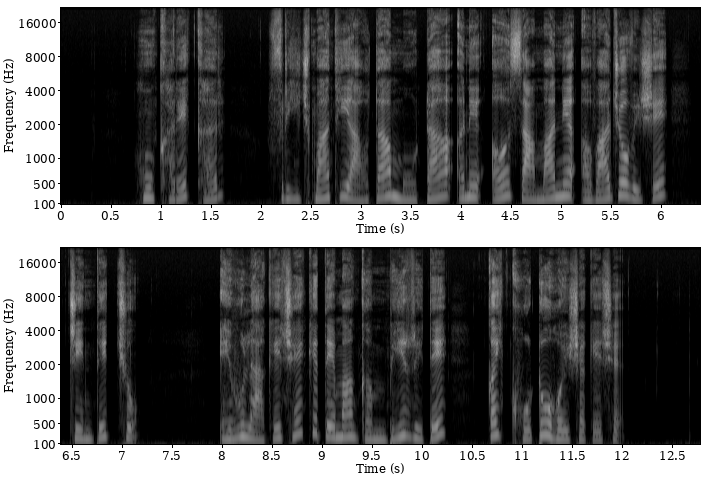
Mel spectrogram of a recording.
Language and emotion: Gujarati, fearful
